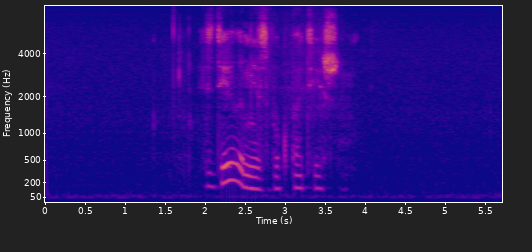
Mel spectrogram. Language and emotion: Russian, sad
